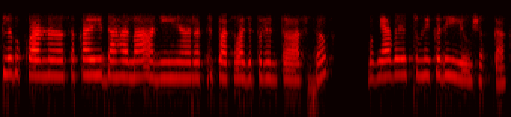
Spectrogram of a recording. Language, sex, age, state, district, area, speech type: Marathi, female, 18-30, Maharashtra, Osmanabad, rural, conversation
